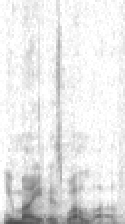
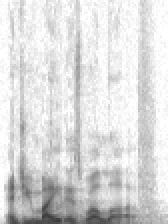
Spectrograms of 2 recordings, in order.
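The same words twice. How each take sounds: First: Much softer and lower, dying away; fading repetition. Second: Said in the usual way. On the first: Acted. Pastor closing the poem, fading to near silence. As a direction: let the last repeat fade to almost nothing. Repeated closing line, faded.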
